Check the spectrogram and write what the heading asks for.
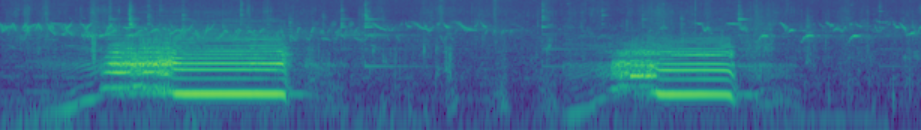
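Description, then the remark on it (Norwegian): Two long, loud cow moos, one starting near a second in and another around five seconds, with quieter barn background noise between them and no talking. “Og noen leter i fjøset, for der det er kyr, der er det forurensning.”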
